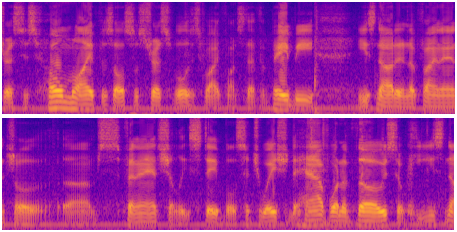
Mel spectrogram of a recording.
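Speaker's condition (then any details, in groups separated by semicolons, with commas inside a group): No condition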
